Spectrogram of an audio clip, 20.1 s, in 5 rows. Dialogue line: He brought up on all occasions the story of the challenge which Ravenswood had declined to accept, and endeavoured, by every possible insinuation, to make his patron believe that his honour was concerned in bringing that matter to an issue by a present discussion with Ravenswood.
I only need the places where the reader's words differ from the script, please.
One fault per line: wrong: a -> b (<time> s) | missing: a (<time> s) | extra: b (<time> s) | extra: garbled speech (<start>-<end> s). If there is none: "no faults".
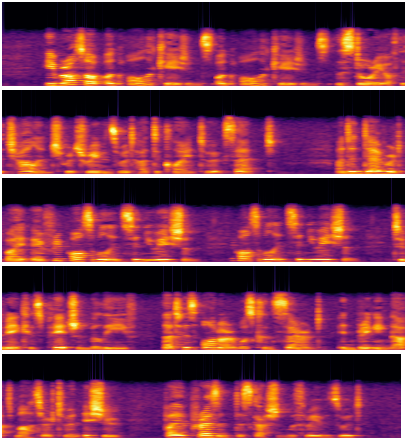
extra: on all occasions (2.1 s)
extra: possible insinuation (10.4 s)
